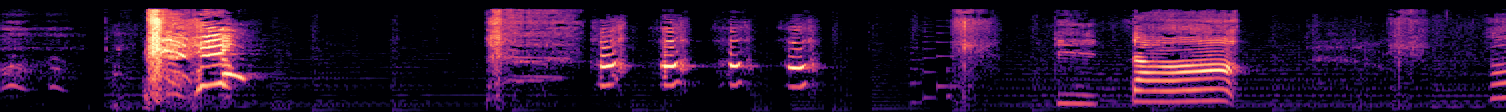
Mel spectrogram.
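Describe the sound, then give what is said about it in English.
A single sharp, airy sneeze bursts out near the start, followed by a string of short, high-pitched vocal sounds and a brief squeaky voiced cry, all fairly loud. “There's compilations of her sneezing.”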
